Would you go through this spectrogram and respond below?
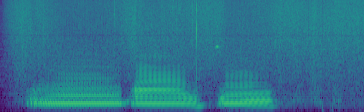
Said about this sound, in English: Time to go supersize. The loudest animal sounds of all. The following sounds we recorded from a blue whale off the coast of Chile.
